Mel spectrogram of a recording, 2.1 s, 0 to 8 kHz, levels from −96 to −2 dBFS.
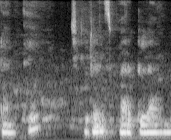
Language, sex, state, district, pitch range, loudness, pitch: Telugu, female, Andhra Pradesh, Anantapur, 170-200 Hz, -16 LUFS, 170 Hz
